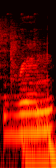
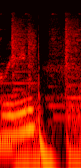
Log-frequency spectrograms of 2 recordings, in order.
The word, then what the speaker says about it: Rin: I might go back and forth from saying like Rin and Reen because I'm like used to both. Yeah, those are both two ways that you can pronounce her name.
